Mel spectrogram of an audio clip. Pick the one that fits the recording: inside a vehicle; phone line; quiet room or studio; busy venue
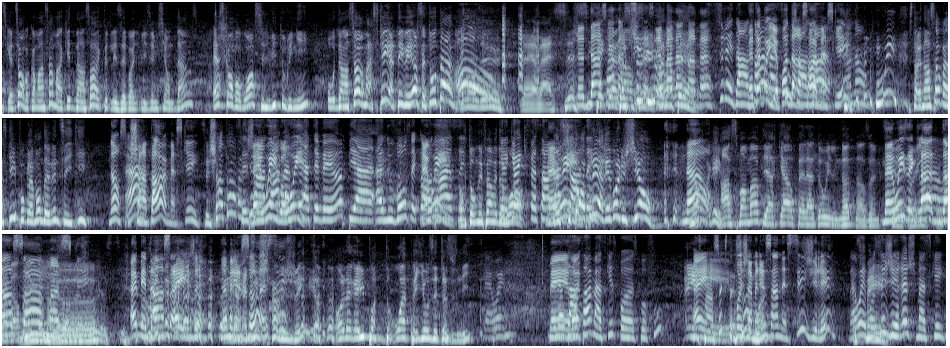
busy venue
